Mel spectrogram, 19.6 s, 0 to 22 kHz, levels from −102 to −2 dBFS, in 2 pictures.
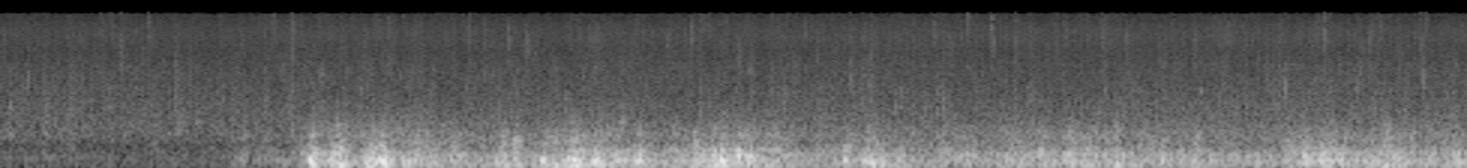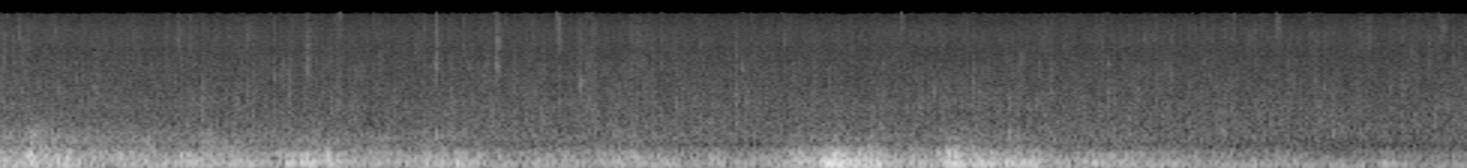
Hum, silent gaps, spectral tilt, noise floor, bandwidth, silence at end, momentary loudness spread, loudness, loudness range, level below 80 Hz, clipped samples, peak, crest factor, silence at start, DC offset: none; none; -7.5 dB/octave; -48 dBFS; 16.5 kHz; 0 s; 21 LU; -29 LUFS; 8 LU; -34 dBFS; under 0.1%; -8 dBFS; 20 dB; 0 s; under 0.1%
